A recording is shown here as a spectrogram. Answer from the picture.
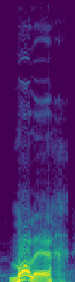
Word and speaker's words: Moloch: Mala Mala Mala now the word Moloch is an application to the Hebrew word melech of the vowels that come from a word which they didn't want to pronounce which is which means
